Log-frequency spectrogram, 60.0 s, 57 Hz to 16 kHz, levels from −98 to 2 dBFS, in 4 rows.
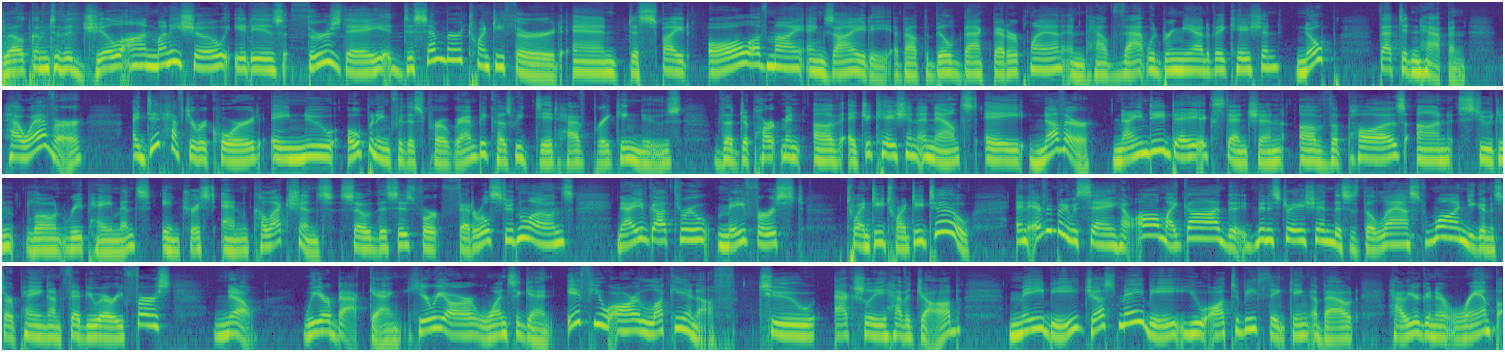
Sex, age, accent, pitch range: female, 50-69, American, 145-205 Hz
